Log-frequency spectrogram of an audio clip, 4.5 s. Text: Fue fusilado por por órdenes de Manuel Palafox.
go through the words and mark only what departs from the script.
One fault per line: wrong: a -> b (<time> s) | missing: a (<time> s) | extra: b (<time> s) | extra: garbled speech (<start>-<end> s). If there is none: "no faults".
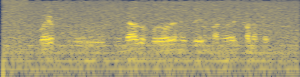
missing: por (2.4 s)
